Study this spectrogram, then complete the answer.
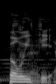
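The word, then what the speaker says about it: Boethiah: approach the shrine of boethia boethia that's how you pronounce it sounds a secret for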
